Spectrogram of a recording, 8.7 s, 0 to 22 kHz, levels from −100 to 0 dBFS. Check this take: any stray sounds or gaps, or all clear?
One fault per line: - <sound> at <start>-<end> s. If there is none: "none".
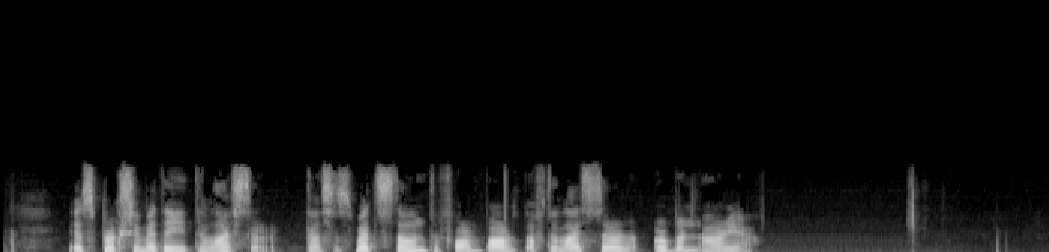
none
